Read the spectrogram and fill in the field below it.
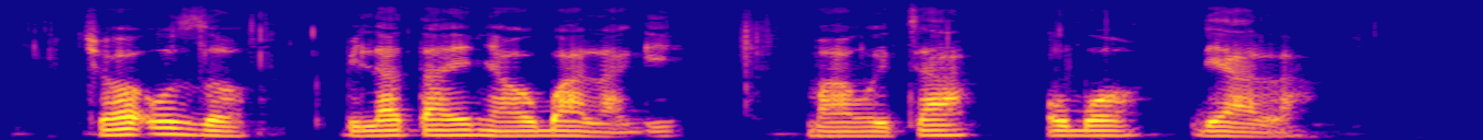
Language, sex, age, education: Igbo, male, 15-29, tertiary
